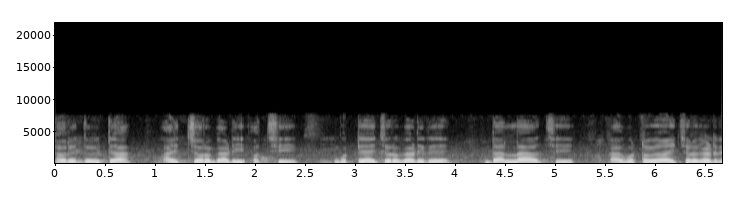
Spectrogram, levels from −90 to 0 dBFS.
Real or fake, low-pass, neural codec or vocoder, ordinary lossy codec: real; none; none; none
